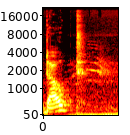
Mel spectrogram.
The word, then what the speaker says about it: doubt: So second one is doubt. Doubt, not doubt, it will be doubt.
